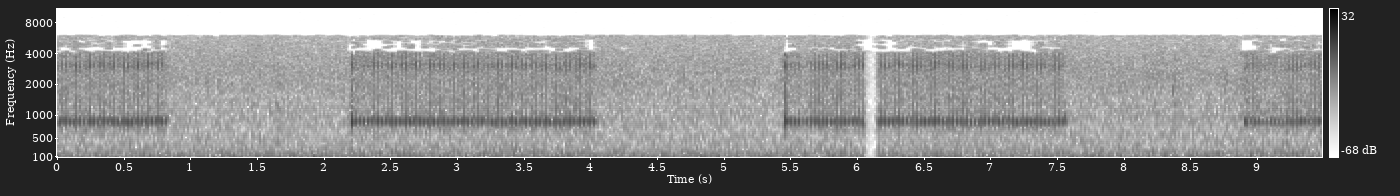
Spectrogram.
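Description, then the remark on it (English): A telephone call placed through an operator rings over and over with no answer, long buzzing rings separated by short pauses, heard as if down a phone line, with a steady hiss underneath and no voices. “Why didn't she pick up that phone? Your party doesn't answer.”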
